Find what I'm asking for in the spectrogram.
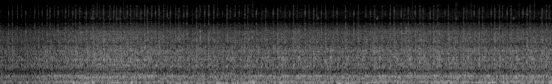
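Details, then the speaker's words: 2002 Honda CR-V 2.4L rough-idle test: unplugging one ignition coil at idle leaves three cylinders running and the idle turns shaky and stumbling; every coil tested this way proved good. "Let's disconnect this one. See? Three cylinders only working. Start shaking."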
